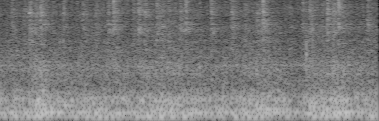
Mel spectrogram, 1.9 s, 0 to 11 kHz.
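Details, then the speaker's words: 1987 Buick Grand National, poorly running, owner suspects dead mass air flow sensor, exhaust leak possibly at turbo, at idle after computer reset: low uneven idle wavering and dipping as if about to stall; rough idle, cause unconfirmed. "It sounds like it's about to try to die."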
